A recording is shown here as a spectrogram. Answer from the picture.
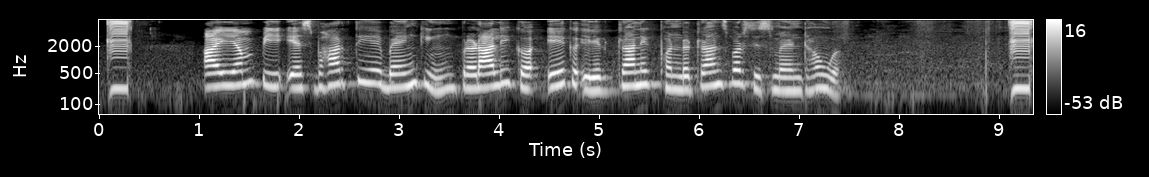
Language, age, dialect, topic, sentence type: Bhojpuri, 31-35, Western, banking, statement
